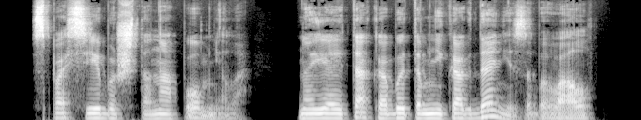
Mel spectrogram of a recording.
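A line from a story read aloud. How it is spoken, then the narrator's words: Cold reply. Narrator (Russian): холодно отозвался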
